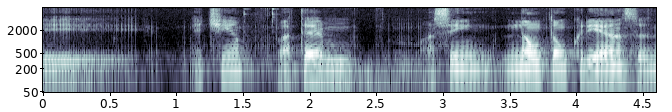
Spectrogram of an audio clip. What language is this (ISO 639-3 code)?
por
